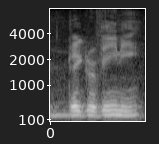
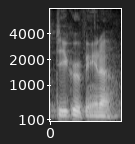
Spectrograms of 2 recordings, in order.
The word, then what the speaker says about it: DeGravina: Through the chair, Commissioner DeGravini, hopefully I'm saying that right. It's close, it's DeGravina, but DeGravina, I'm used to sorry.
